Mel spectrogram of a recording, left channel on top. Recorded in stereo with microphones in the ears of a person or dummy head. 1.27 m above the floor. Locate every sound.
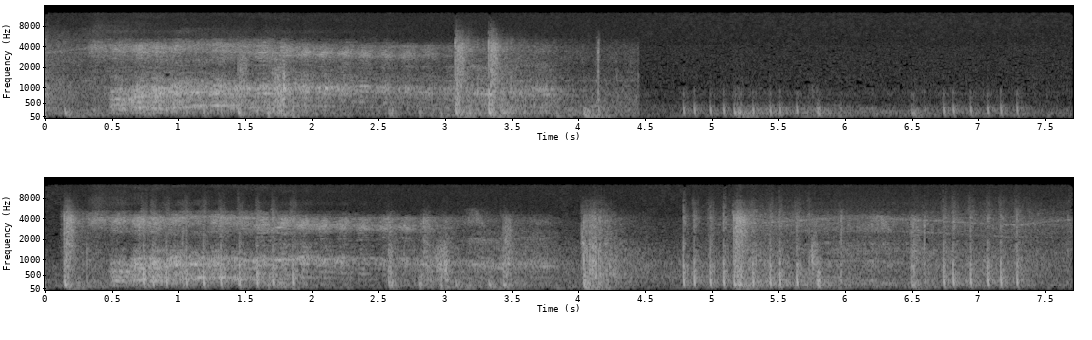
0.3 s laughter: 5° right (ahead or behind), 1.2 m; by 3.9 s 80° right, 4 m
